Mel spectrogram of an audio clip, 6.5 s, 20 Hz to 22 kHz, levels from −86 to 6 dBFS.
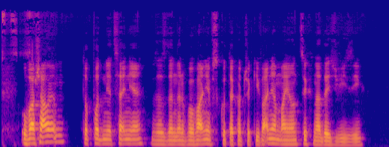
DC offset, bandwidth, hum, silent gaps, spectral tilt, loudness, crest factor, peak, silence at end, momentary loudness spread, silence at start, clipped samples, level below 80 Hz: under 0.1%; 16.5 kHz; none; none; -6.5 dB/octave; -21 LUFS; 20 dB; -2 dBFS; 0.45 s; 11 LU; 0 s; under 0.1%; -58 dBFS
